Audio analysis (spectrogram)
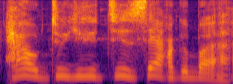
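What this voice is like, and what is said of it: Mock Japanese-accented English. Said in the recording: “is that your Japanese impression? ... it's my Japanese impression of a Japanese person doing English because they're very bad at it.”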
